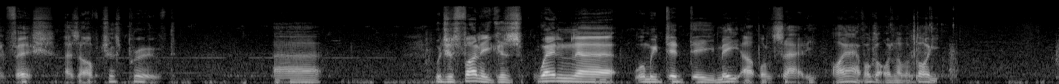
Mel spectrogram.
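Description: A middle-aged man talks with animation close to the microphone.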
